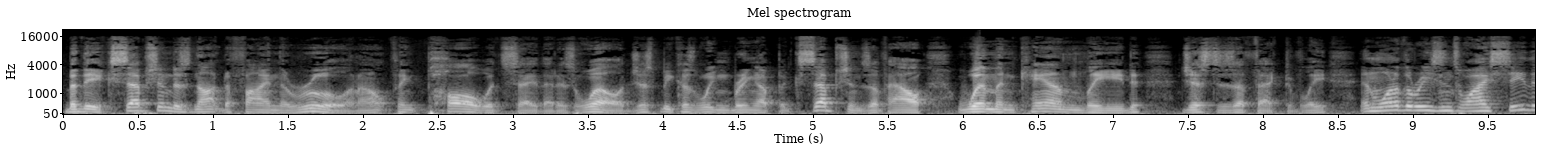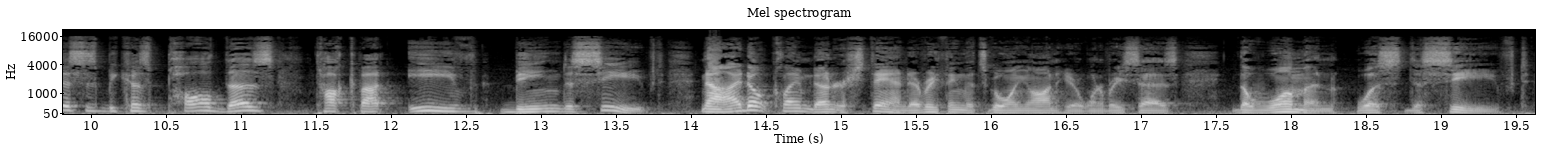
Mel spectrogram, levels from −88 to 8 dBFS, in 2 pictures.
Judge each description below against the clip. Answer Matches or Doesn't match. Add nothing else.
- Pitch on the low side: Matches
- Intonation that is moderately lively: Doesn't match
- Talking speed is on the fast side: Matches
